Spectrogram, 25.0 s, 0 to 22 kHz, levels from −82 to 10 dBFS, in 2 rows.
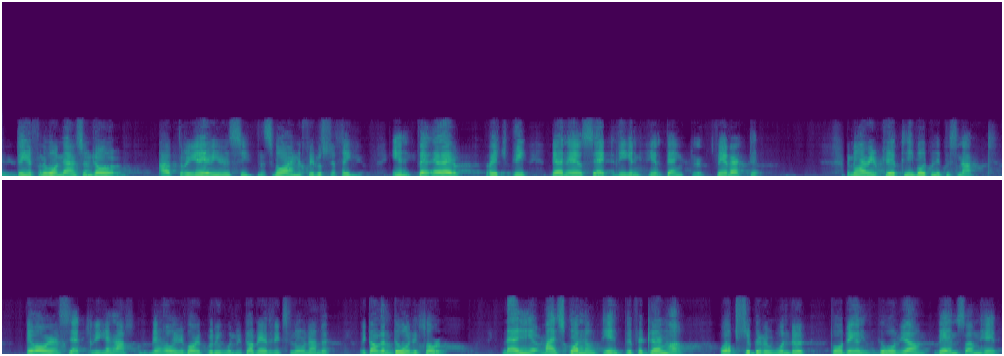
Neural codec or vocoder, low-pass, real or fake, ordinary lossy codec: codec, 16 kHz, 0.5 kbps, FreqCodec, larger model; 7.2 kHz; fake; none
